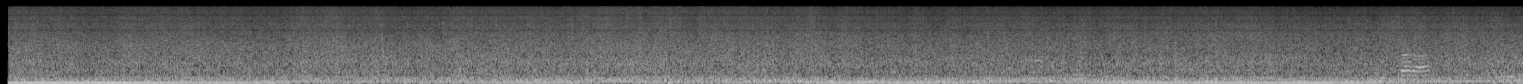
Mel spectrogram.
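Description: Steady low drone of a river tour boat's engine under the rushing noise of its churning wake water.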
